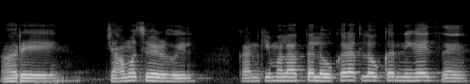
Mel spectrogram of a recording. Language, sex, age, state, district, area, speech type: Marathi, male, 18-30, Maharashtra, Raigad, rural, spontaneous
